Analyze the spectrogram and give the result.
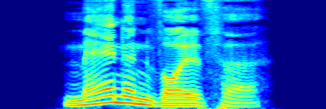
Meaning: dative singular of Mähnenwolf
- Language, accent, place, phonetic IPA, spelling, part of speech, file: German, Germany, Berlin, [ˈmɛːnənvɔlfə], Mähnenwolfe, noun, De-Mähnenwolfe.ogg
